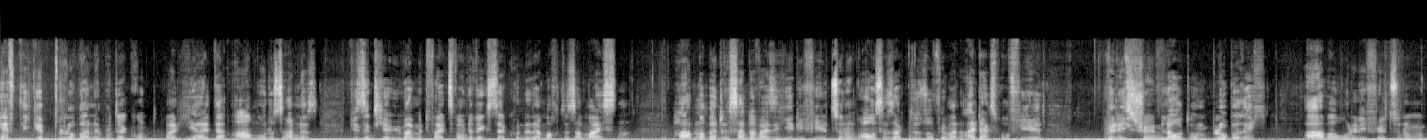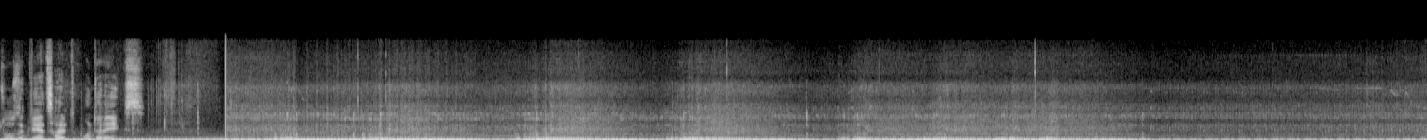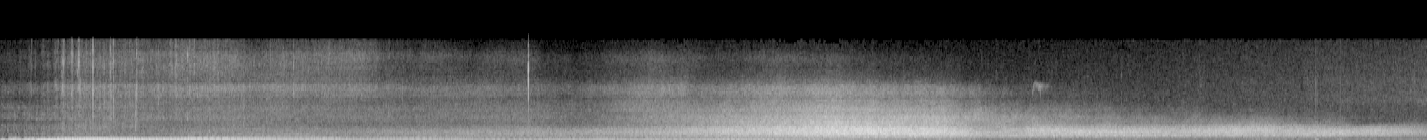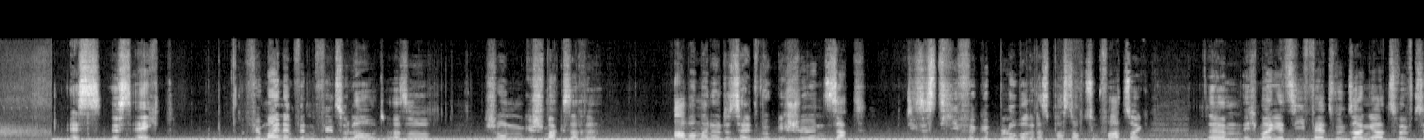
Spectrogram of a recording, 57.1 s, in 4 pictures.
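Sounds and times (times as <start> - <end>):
car engine revving: 0.0 - 55.6
rising hiss of car pulling away: 29.4 - 43.3.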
